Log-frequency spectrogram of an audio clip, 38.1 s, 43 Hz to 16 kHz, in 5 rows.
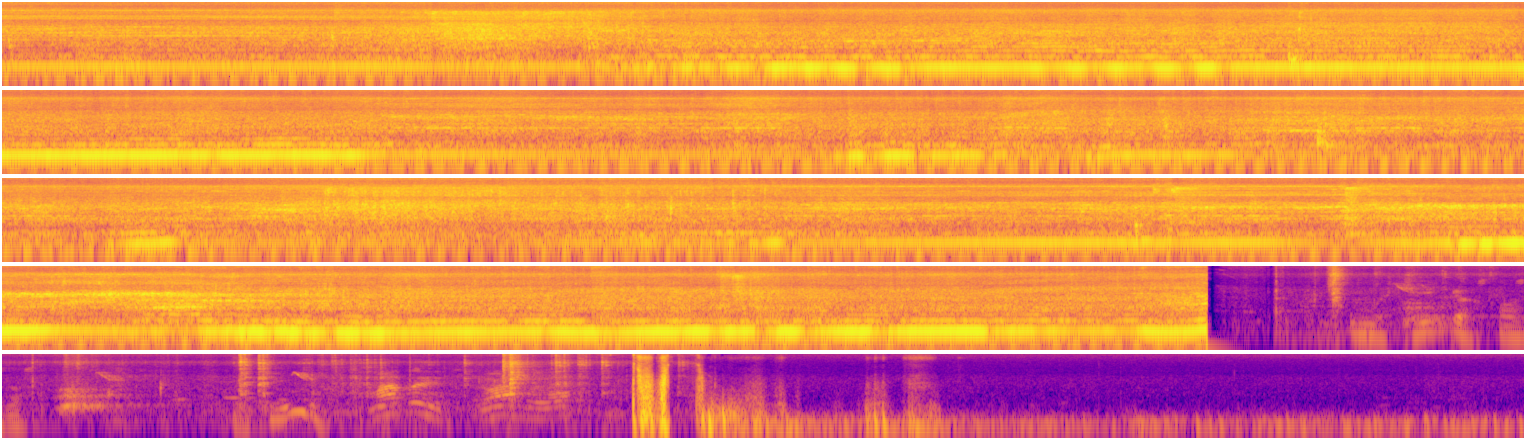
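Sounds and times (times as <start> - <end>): engine humming under load: 0.0 - 28.9.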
